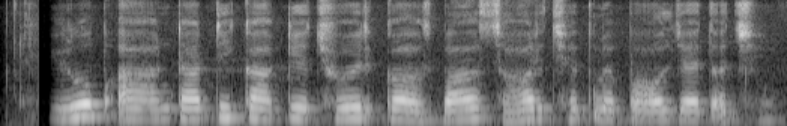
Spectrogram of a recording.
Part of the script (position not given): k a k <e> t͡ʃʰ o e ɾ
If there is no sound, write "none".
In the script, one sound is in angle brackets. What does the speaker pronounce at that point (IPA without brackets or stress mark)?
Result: e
